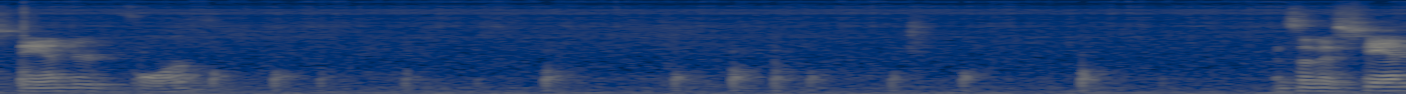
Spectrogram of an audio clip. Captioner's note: marker on whiteboard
